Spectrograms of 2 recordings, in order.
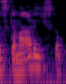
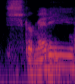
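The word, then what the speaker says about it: Skrmetti: I know I'm gonna pronounce his name wrong, but Jonathan Scammati, the attorney general. Skermetti? Yes.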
